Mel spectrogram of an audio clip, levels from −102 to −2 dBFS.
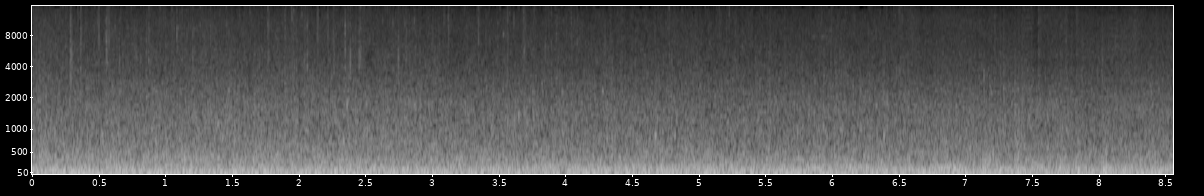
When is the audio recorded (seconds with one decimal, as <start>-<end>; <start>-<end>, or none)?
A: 0.0-6.6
